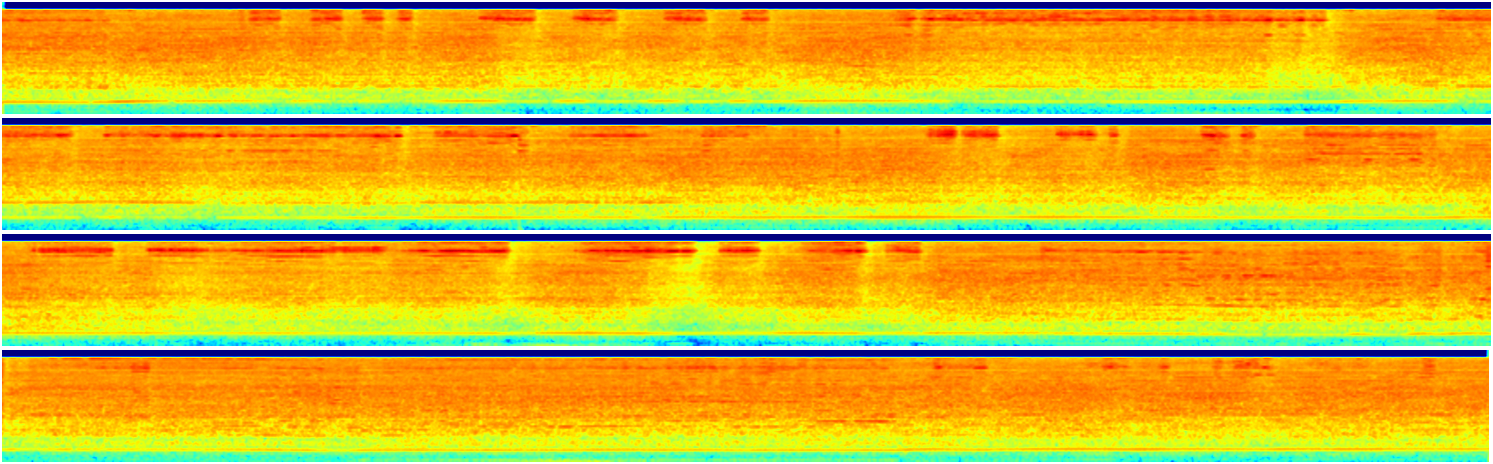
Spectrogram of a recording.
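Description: Corded angle grinder with a green flap disc running steadily and grinding the steel face of a knife blade: a high, steady motor whine over the harsh rasp of the disc on metal. The whine sags slightly in pitch at times as the disc is pressed harder into the blade.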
